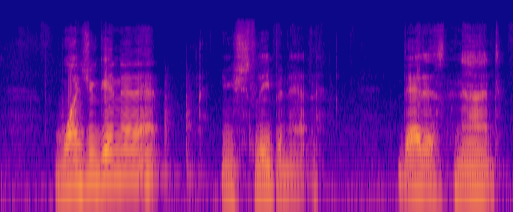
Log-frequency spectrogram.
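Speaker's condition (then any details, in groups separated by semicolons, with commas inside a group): ALS; onset couple years ago, pain, pain medication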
